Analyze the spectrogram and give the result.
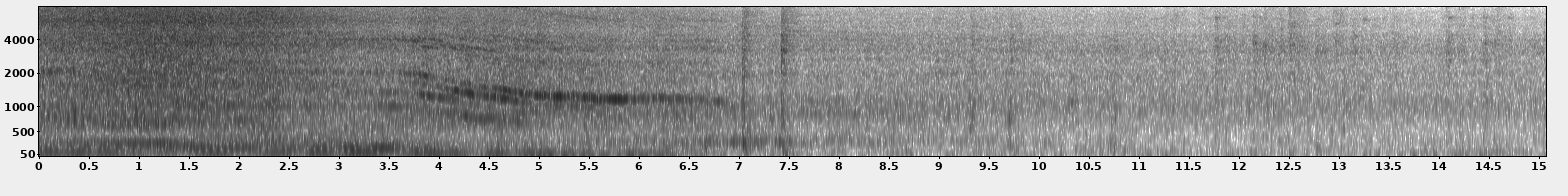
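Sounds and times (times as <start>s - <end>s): falling whine: 0.0s - 6.9s
diesel train engine: 0.0s - 10.4s.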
